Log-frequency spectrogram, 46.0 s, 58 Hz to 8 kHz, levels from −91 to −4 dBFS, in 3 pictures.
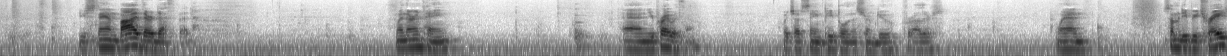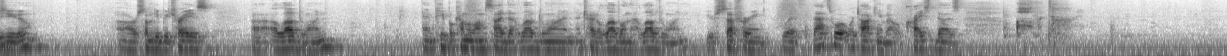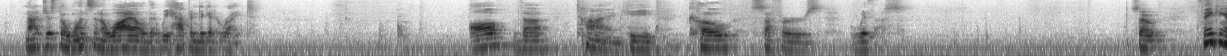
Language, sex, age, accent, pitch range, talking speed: English, male, 40-59, American, 110-125 Hz, 115 wpm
